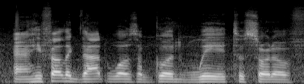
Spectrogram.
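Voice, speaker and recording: Over noticeable background noise, a man with a Caribbean accent speaks at a medium pitch in a monotone, flat delivery. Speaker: musician. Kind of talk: interview.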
